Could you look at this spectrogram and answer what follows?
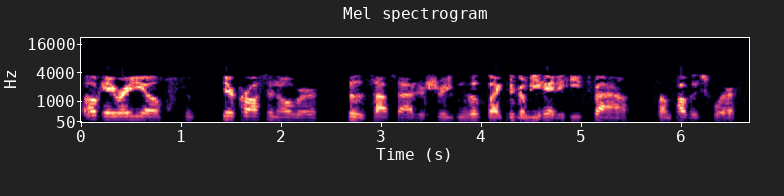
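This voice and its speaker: A man's voice: medium pitch, little pitch movement, moderate pace, no echo, narrow, tinny audio. A man, a police officer in the field, giving a running report over a radio. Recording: thin, band-limited police scanner feed.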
